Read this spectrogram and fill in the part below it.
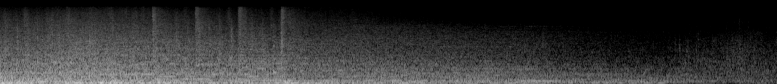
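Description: A boat's engine chugs across choppy water.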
